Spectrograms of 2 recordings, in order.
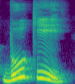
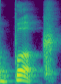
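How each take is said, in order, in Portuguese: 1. A palavra termina com a vogal i acrescentada. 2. A palavra termina com o som de K. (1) "A gente fala" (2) "a gente não termina com o som de K"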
